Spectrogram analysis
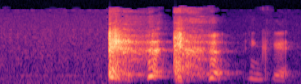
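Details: A brief run of two or three sharp, dry coughs from an adult with a heavy cold who had been coughing all night; dry tickly cough.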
